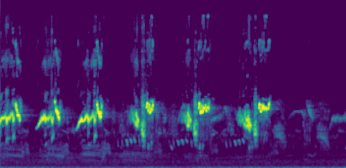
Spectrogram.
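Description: Starlings sing a busy jumble of high squeaky whistles, chirps and dry clicking rattles, running on without pause over a low background rumble.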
